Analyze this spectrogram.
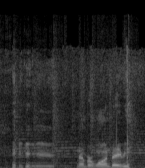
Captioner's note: laughing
